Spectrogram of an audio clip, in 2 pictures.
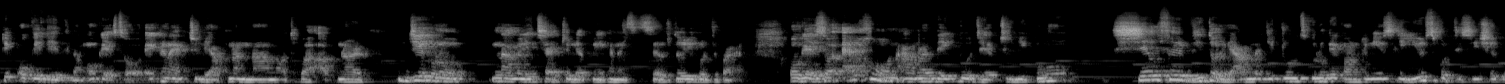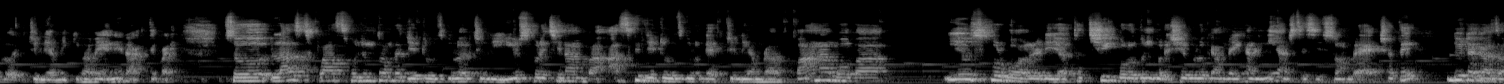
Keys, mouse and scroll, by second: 0.3 click, 18.2-30.0 drag.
